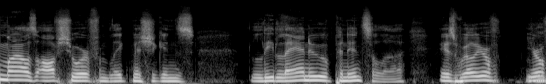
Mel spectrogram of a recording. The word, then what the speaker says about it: Leelanau: all so 16 miles offshore from Lake Michigan's lilanu Peninsula is will you you'll find Leland how do you say that Dan is it legal and all yeah yeah Leelanau Peninsula is where is where you'll find South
